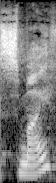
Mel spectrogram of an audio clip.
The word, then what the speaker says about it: Smythe: was Julia Smith and by Smith I spell it Sr she spells it rather s-m-y-t-h-e Smythe maybe Julia Smite could be uh she was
